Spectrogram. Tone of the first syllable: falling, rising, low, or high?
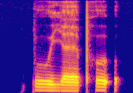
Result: low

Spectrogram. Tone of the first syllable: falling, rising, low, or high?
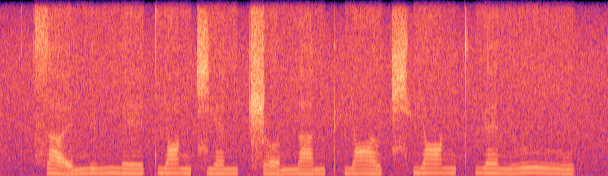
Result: low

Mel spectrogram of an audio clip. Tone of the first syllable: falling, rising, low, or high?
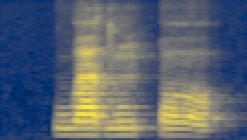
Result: high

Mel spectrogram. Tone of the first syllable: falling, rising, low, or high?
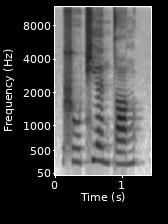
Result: rising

